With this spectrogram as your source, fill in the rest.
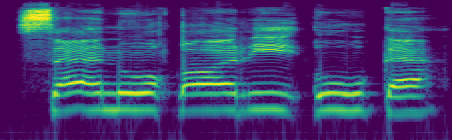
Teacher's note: এই কফ কলকলার হরফ উপরের দিকে ধাবিত করে ধাক্কা দিয়ে উচ্চারণ করব।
